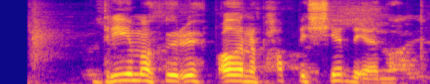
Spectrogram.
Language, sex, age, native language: Icelandic, male, 13, Icelandic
